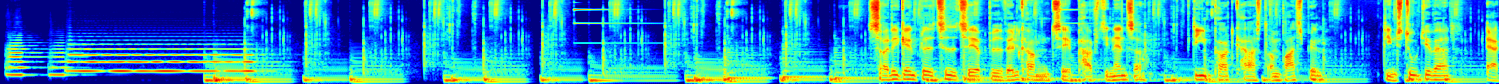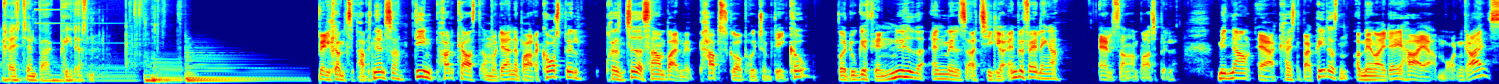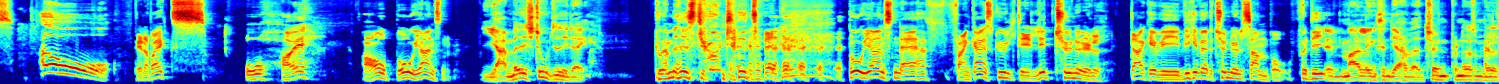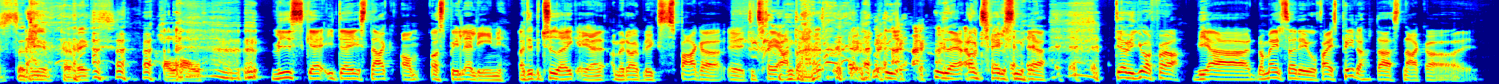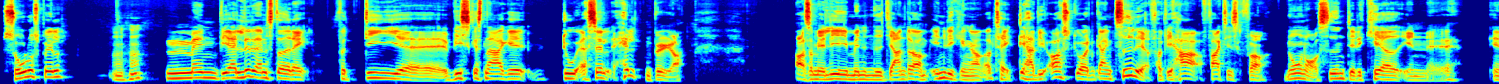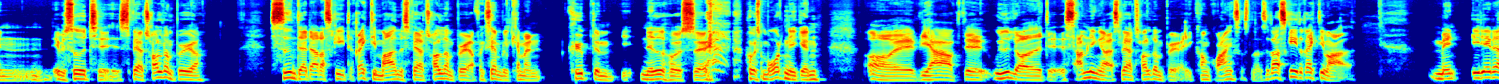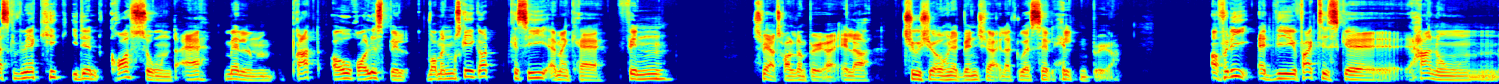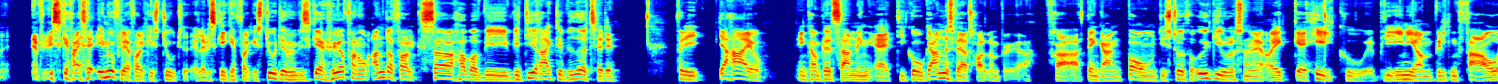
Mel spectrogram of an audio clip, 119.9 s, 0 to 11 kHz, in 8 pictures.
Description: Solo, spillebøger og interviews fra UKGE 2024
